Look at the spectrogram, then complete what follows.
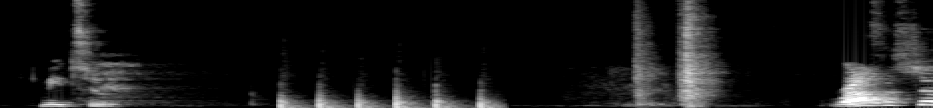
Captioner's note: knock on door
